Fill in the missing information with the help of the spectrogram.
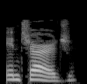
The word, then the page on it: in charge: British English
